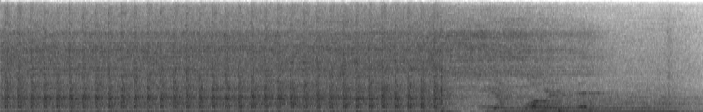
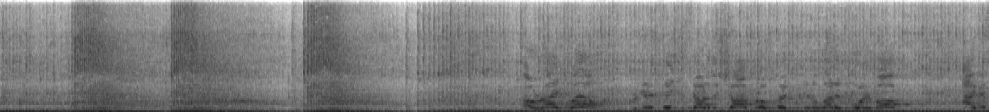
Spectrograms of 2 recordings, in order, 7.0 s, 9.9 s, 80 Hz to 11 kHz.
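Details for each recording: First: Honda Civic, first start attempt after fitting a $120 turbo that replaced a blown one. Fast, even cranking for about four seconds with no firing at all. It is a crank no-start because no ECU is installed in the car. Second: Turbo Honda Civic on a $120 turbo, restarted with a borrowed stock ECU installed. The engine catches, revs a few times, then settles into a steady, even run without stumbling: a normal start and idle.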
